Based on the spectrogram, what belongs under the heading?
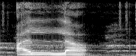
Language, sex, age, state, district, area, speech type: Kannada, female, 30-45, Karnataka, Tumkur, rural, read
